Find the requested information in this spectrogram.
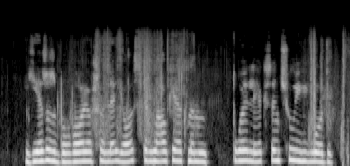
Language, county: Lithuanian, Kaunas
